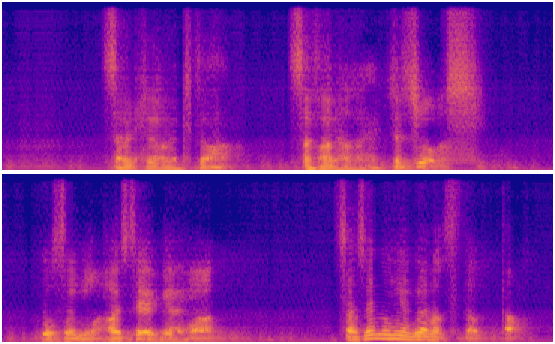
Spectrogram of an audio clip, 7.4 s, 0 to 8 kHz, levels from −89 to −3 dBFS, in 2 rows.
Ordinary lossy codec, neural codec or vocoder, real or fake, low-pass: none; codec, 16 kHz, 0.5 kbps, FreqCodec, smaller model; fake; none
